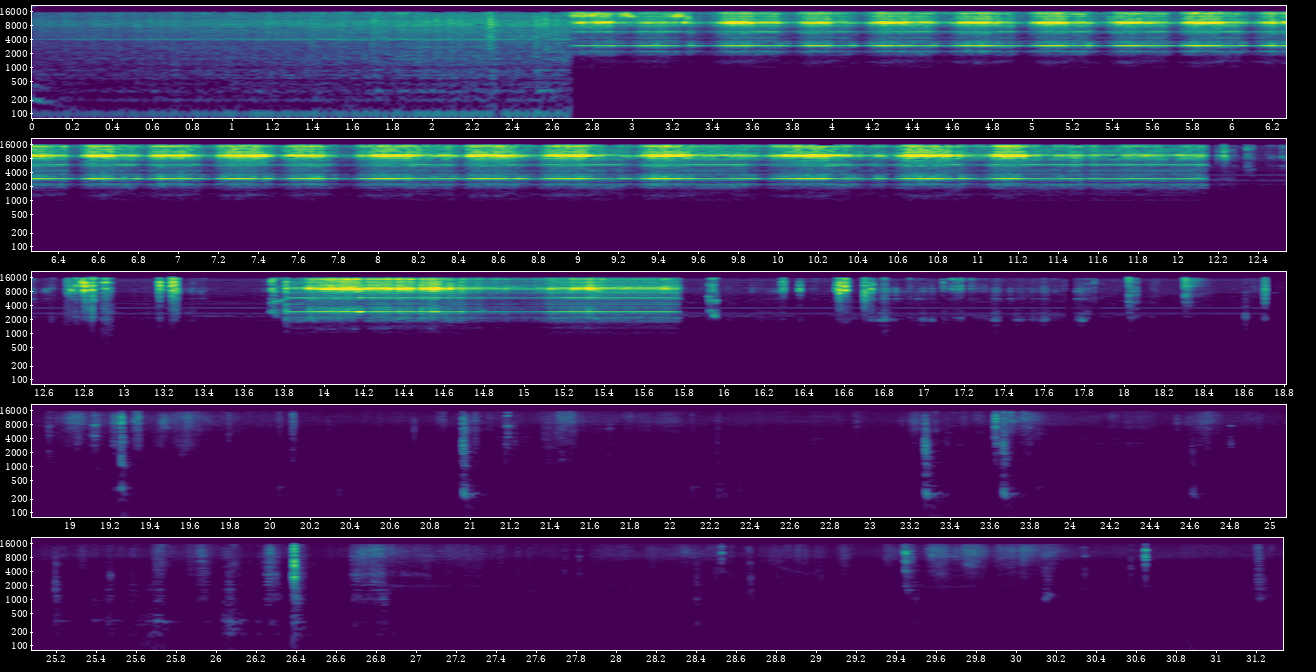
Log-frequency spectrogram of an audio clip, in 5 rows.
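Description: Benchtop metal lathe running while boring a 6 mm hole through an aluminium cylinder: a steady high whine with rapid even ticking. It breaks off and returns briefly in the middle, then stops about 19 seconds in, leaving scattered light clicks and taps of small metal parts being handled.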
